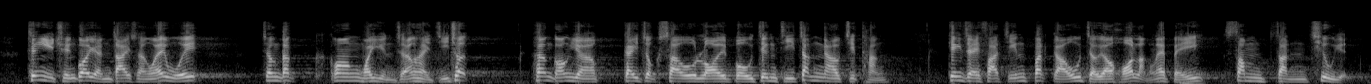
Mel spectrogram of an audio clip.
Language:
Cantonese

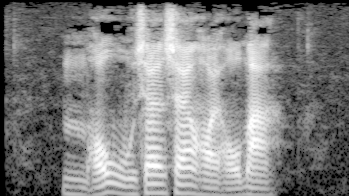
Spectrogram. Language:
Cantonese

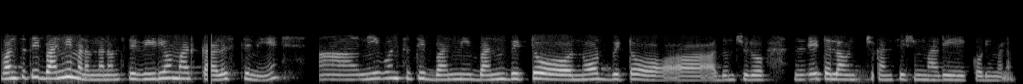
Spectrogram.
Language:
Kannada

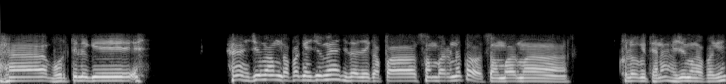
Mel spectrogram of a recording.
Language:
Santali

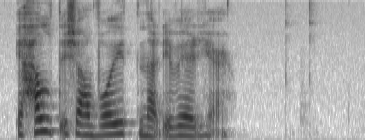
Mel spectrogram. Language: Faroese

